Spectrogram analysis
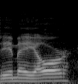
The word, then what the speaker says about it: mar: And if you did it backwards, M-A-R, that's Spanish for sea, like the sea, the ocean, sea. Mar. You roll your R. Mar. Well, you don't have to on a single R, no.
